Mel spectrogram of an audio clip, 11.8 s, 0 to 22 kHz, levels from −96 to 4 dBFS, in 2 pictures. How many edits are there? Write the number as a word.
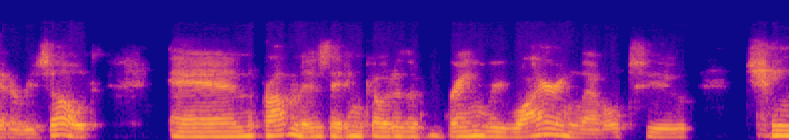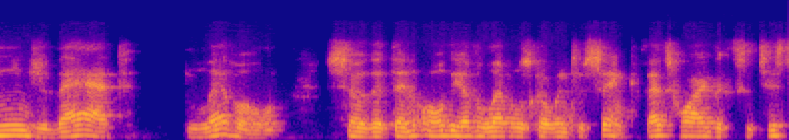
zero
